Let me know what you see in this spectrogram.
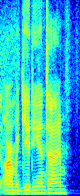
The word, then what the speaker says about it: Armageddon Time: Armageddon time? – Yep.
